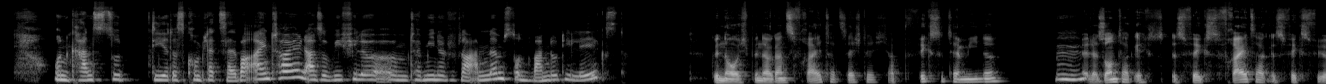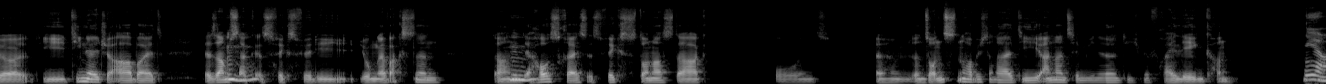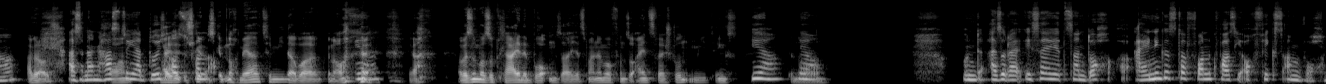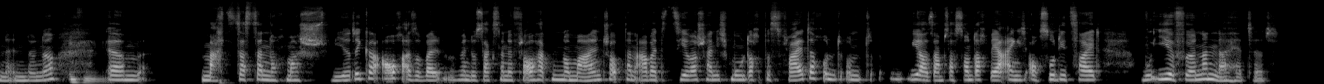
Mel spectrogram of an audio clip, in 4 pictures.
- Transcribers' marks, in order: unintelligible speech; other background noise; laugh; laughing while speaking: "ja"; stressed: "einiges"; stressed: "ihr"
- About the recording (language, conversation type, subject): German, podcast, Wie findest du eine gute Balance zwischen Arbeit und Freizeit?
